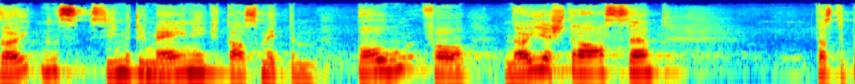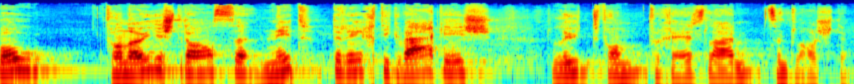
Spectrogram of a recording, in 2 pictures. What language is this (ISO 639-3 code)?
gsw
